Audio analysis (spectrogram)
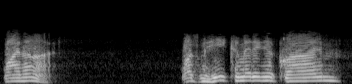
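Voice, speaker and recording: An American actor playing a hard, defiant conspirator in a radio mystery drama, talking in blunt, clipped, needling questions. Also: male voice, a little high, fairly even intonation, takes it slowly. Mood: accusing, menacing. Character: hard, defiant male conspirator covering up a killing. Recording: muffled old-time radio recording.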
